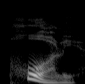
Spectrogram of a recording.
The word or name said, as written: 魄力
